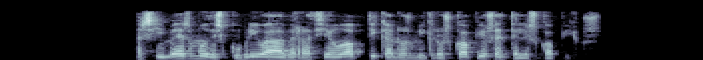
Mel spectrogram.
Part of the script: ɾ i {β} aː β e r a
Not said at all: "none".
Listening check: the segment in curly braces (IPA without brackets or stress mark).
w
